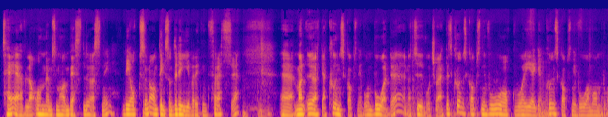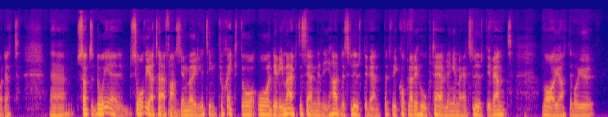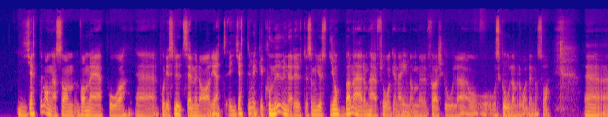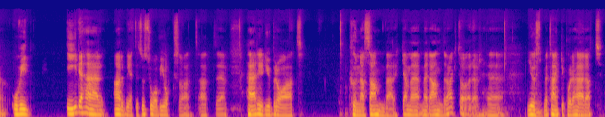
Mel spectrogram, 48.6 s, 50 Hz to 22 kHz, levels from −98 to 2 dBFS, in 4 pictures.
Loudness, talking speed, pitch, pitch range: -23 LUFS, 155 wpm, 110 Hz, 100-125 Hz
